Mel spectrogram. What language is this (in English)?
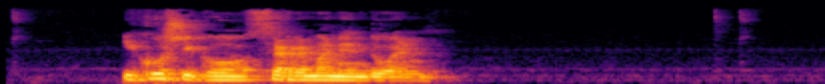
Basque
